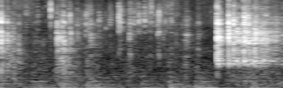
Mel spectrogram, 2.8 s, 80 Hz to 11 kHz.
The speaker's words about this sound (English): Everyone make a roll against your soul score, please. Use 2 8-sided dice.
